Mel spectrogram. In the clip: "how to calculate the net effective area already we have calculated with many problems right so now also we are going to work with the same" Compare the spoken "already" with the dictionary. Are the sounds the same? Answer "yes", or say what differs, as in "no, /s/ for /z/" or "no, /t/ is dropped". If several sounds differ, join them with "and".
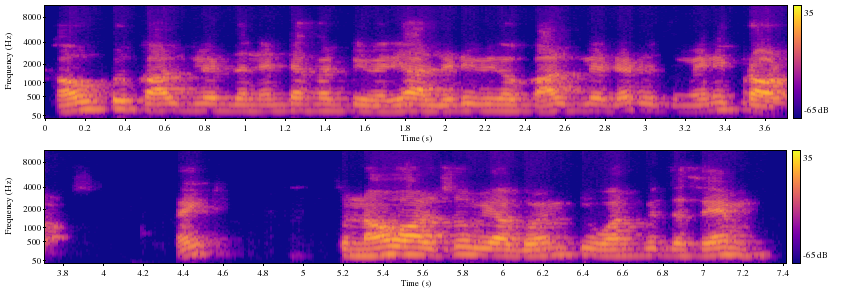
no, /ɹ/ is dropped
